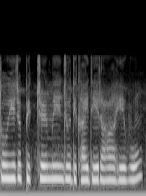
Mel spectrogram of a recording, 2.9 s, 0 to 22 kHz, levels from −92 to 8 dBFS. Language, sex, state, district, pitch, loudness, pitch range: Hindi, female, Arunachal Pradesh, Papum Pare, 250 Hz, -13 LUFS, 235-255 Hz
